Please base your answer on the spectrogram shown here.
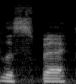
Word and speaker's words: Lespect: this is a David respect folder I pronounce it that way because he is from France he's been making knives since 2005.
